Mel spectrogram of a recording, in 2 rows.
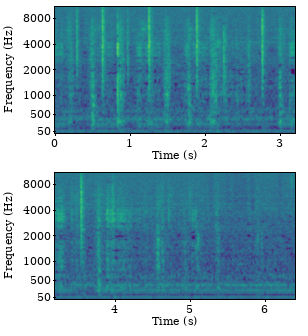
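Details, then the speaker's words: Admiral suitcase record player after new cartridge install, amplifier warming up at 33 rpm: irregular sharp crackles and pops over a faint steady hum; scratchy crackling from the amplifier. "what's the noise there I wonder what's causing that I'm assuming you can hear that scratchy"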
